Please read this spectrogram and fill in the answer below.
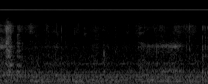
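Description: Faint rustling and scraping of a coloring book's paper pages handled by fingers, over quiet room noise.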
